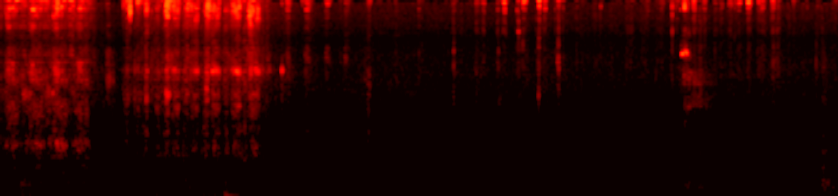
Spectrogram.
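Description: Near silence: a paintbrush faintly scrubbing in a pan of cake watercolour paint for the first two to three seconds, then a few faint ticks.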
